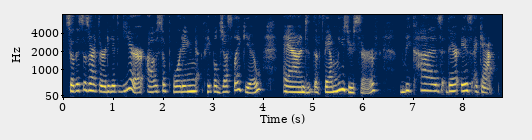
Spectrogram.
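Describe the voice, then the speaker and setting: A woman's voice: medium pitch, darkish tone. A woman presenting on a video call webinar, talking in a chatty, upbeat way and correcting herself as she goes.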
